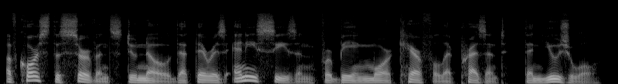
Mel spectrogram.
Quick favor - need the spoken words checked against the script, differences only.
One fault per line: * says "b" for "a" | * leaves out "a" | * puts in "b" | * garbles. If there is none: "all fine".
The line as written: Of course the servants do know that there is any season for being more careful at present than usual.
all fine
